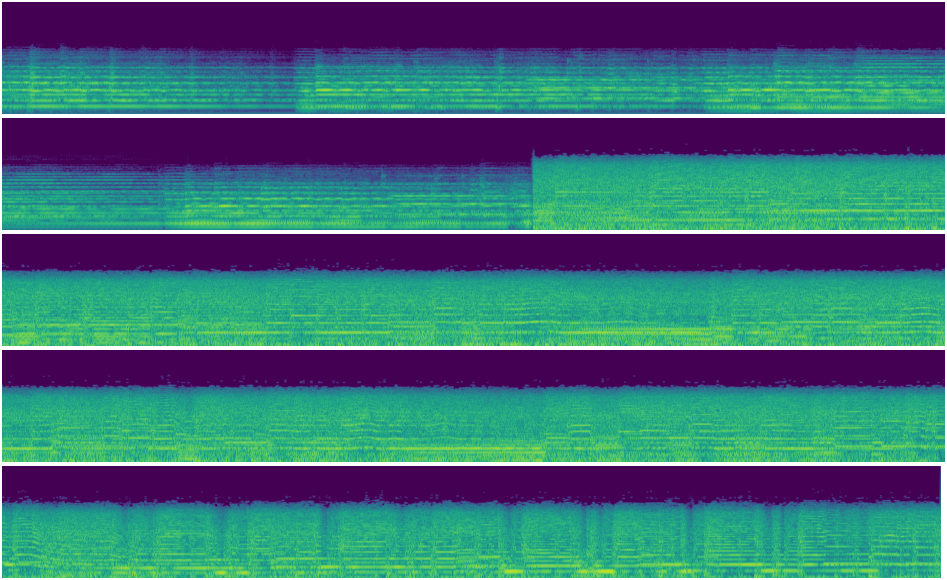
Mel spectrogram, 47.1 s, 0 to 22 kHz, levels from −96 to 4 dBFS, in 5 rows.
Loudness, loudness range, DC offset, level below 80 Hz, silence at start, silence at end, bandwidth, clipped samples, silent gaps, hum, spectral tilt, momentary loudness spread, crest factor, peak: -15 LUFS; 6 LU; under 0.1%; -28 dBFS; 0 s; 0 s; 7 kHz; under 0.1%; none; none; -5.5 dB/octave; 9 LU; 14 dB; -2 dBFS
